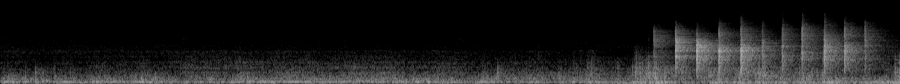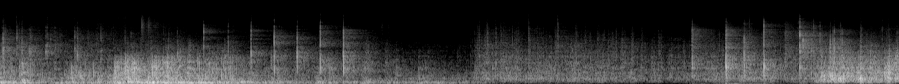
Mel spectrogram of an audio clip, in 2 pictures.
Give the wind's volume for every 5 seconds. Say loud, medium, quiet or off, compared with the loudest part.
quiet, medium, loud, loud.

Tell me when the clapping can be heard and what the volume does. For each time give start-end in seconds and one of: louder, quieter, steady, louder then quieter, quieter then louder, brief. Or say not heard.
6.5-12.5 quieter then louder
15.9-17.9 brief.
